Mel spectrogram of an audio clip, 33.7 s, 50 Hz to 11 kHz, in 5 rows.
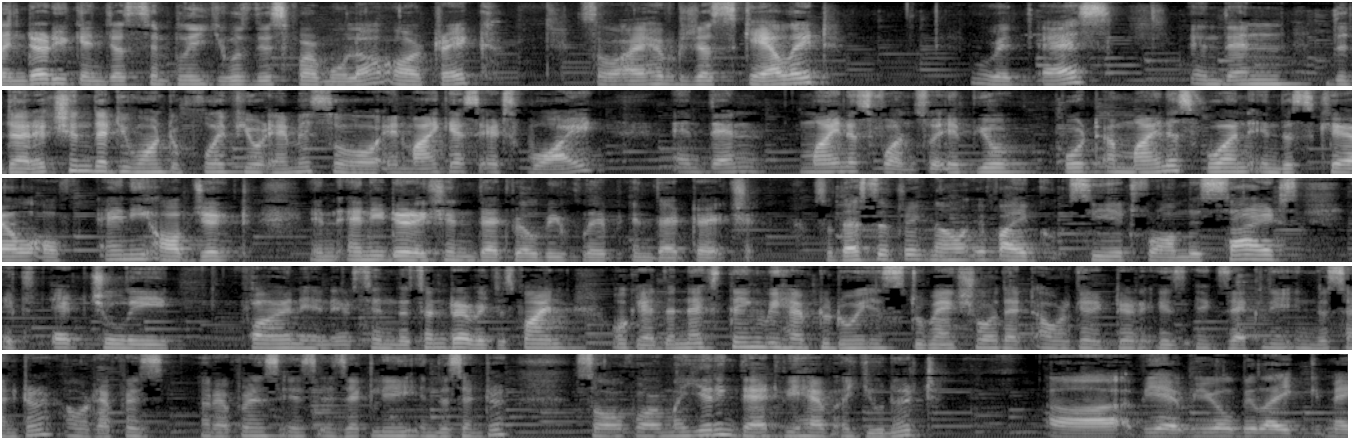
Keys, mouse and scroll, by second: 3.7 s, 9.4 y, 13.3 y, 13.6 middle click, 14.2 g, 14.4 right click, 14.6 middle click, 14.8-15.9 scroll up 1, 15.9 middle click, 16.1 g, 16.4 right click, 16.6 middle click, 17.1 scroll down 1, 17.2-17.7 middle drag, 19.1-20.0 scroll up 1, 20.0-20.5 middle click, 20.6-21.2 scroll down 1, 21.2 middle click, 23.4-24.9 scroll down 1, 24.9 middle click, 27.3 click, 27.5 g, 27.8 right click, 28.2 click, 28.4 g, 28.7 right click, 31.0 middle click, 31.7 scroll up 1, 32.1 shift+middle click.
